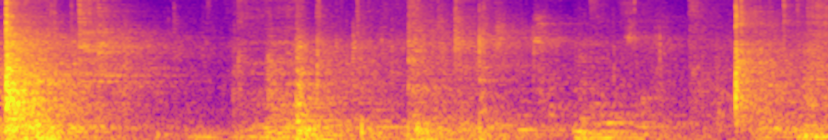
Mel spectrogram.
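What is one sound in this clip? A folding chair scrapes and clatters on the floor.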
